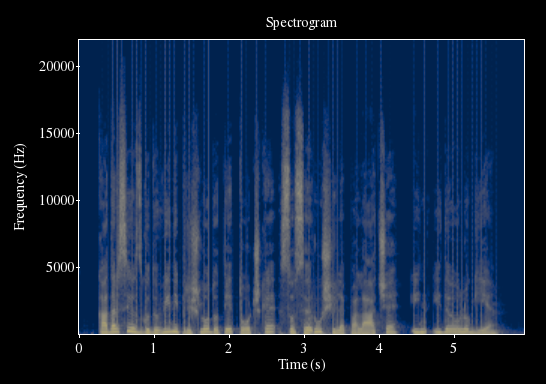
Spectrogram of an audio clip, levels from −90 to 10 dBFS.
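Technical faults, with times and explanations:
0.06 to 5.89 s, periodic USB or driver dropouts: a recurring stall of the USB bus or audio driver silences about 2 ms of speech every 64 ms, so evenly spaced ticks sound under the signal. The waveform shows regular notches, and the spectrogram shows thin, evenly spaced broadband vertical lines.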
